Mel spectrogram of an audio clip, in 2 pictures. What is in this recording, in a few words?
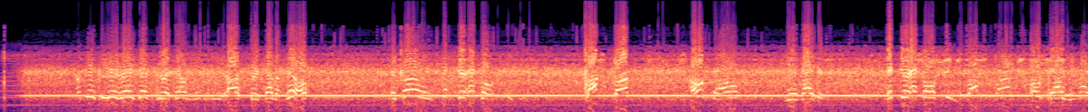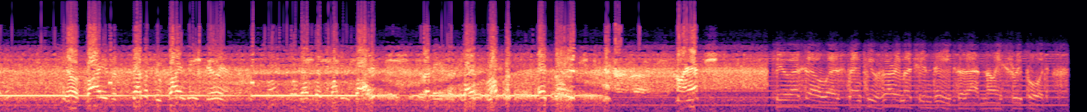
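amateur radio contact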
